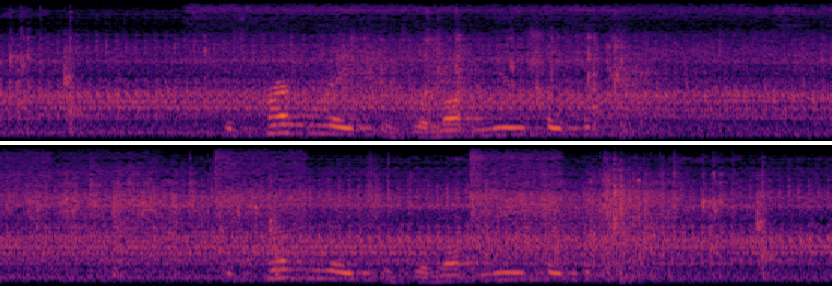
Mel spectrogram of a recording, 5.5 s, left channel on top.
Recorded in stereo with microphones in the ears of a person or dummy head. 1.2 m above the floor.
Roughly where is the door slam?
Right.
